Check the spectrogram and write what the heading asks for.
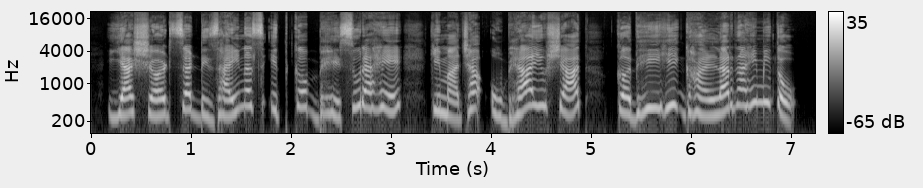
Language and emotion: Marathi, disgusted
